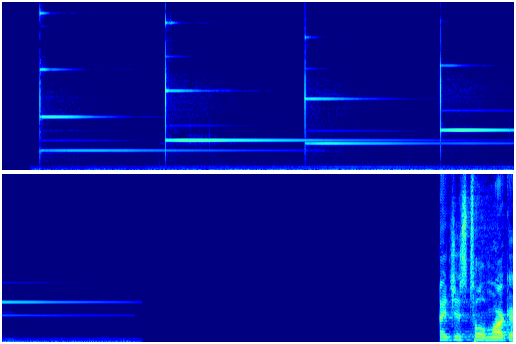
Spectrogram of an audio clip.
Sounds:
Ding

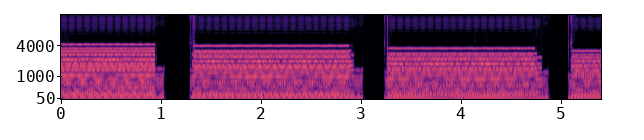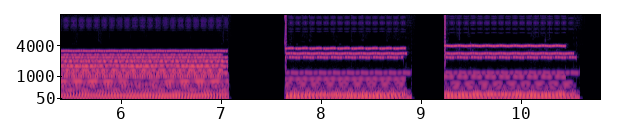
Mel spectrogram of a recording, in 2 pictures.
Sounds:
playing electronic organ

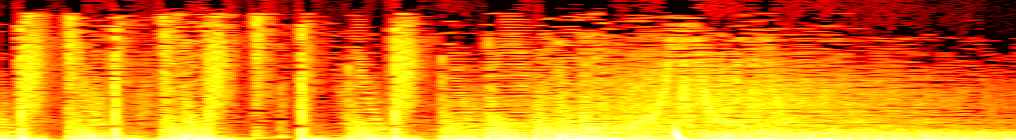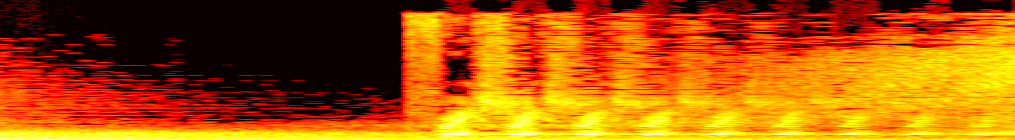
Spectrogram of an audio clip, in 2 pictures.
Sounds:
Speech, Music

